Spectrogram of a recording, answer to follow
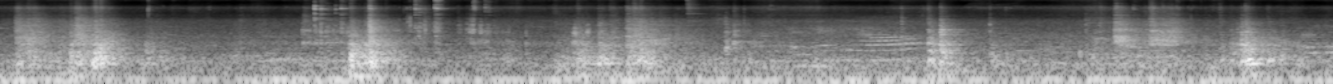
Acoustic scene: restaurant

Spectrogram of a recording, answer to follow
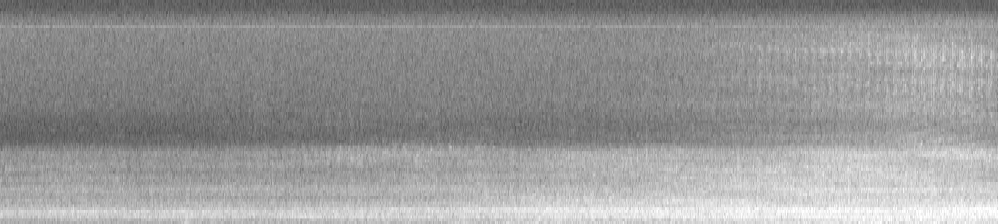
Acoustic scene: street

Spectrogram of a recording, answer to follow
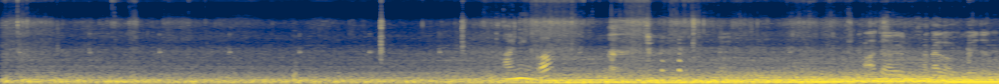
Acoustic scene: car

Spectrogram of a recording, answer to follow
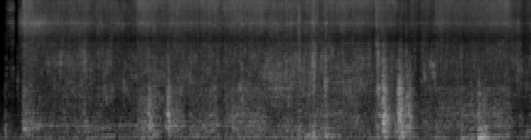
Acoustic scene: kitchen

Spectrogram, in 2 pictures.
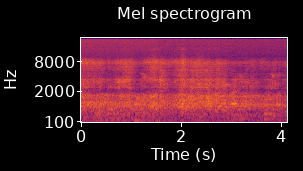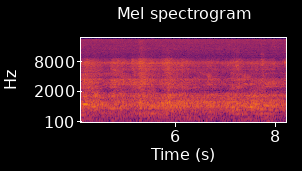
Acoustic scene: residential area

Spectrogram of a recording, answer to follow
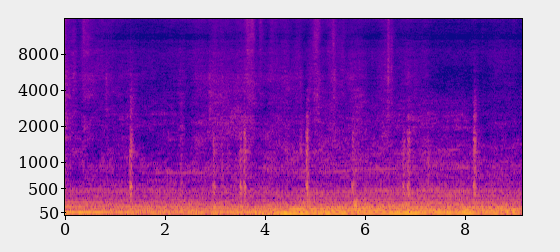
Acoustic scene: car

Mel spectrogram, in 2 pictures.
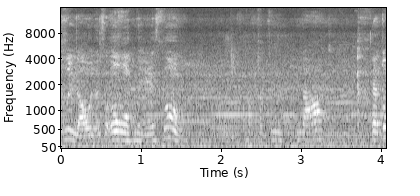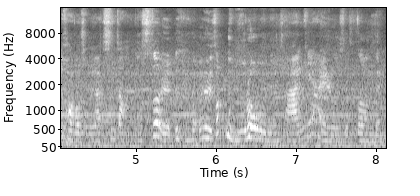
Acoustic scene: restaurant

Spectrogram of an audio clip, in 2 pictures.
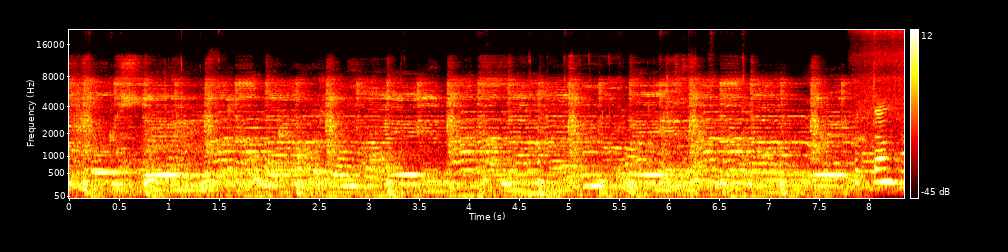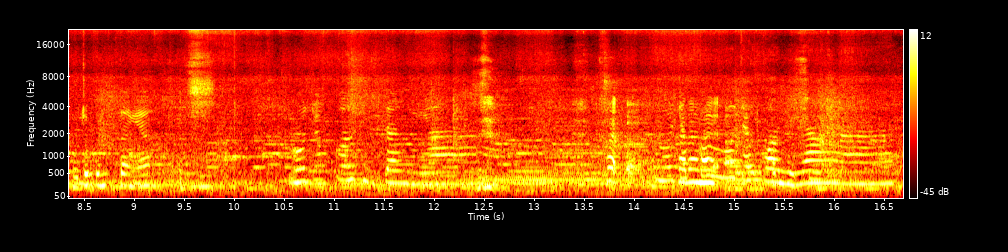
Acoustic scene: cafe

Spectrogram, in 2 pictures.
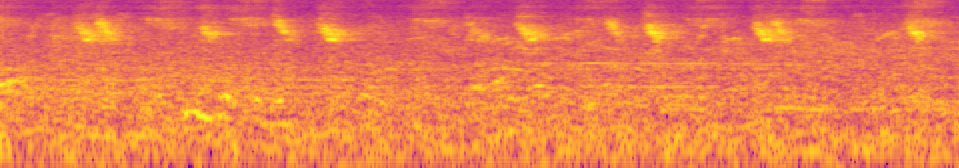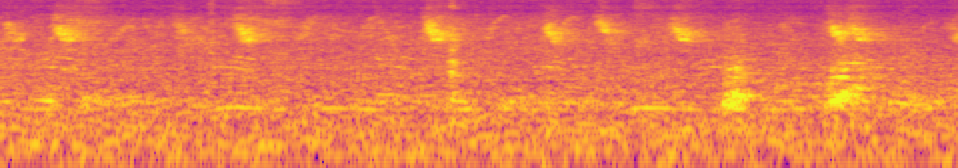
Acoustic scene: park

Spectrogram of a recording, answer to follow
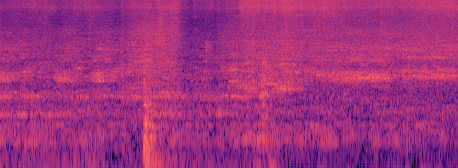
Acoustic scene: restroom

